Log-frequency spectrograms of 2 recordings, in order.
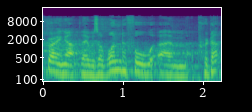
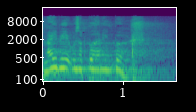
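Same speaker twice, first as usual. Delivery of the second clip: ordinary delivery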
